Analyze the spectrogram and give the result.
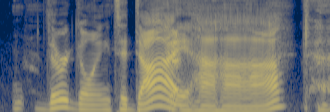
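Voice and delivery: mock VIP voice, slow, loud, smug drawl.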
